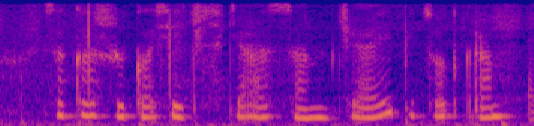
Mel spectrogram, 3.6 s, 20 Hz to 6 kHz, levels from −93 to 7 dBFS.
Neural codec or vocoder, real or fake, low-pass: none; real; 5.4 kHz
